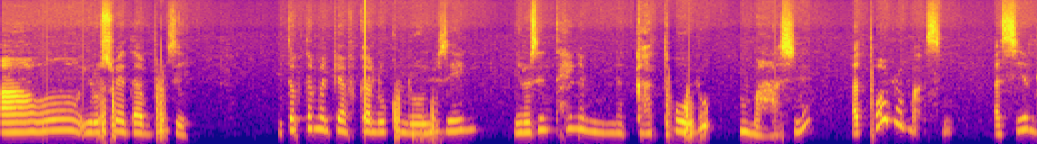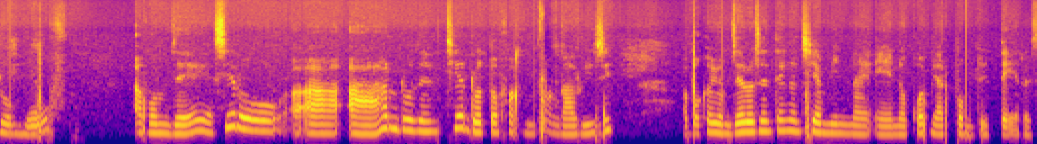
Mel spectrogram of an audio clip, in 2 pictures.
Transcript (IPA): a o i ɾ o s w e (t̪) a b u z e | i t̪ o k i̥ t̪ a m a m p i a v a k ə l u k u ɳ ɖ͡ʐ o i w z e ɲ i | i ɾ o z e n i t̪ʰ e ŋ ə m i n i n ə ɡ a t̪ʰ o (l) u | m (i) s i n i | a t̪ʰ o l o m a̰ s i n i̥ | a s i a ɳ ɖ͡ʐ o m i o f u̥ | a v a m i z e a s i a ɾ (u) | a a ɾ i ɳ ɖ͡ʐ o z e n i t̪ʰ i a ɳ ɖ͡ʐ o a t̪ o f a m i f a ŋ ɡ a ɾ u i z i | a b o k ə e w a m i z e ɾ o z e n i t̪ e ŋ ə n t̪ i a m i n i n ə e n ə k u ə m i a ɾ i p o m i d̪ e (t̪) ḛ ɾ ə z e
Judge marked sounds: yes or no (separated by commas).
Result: no, yes, no, no, yes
